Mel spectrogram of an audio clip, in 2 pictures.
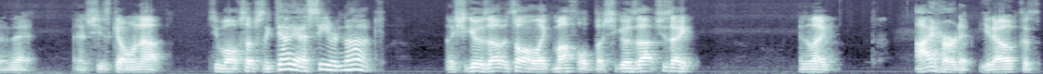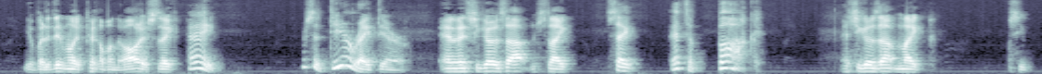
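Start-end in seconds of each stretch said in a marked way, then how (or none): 2.8-3.8 imitating daughter. Daughter calling out finding arrow. 12.3-14.5 imitating daughter. Daughter spotting the deer. 17.1-18.1 put-on high squeaky little-girl voice, thrilled; imitating excited daughter. Dad imitating his daughter spotting the buck, high and excited.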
